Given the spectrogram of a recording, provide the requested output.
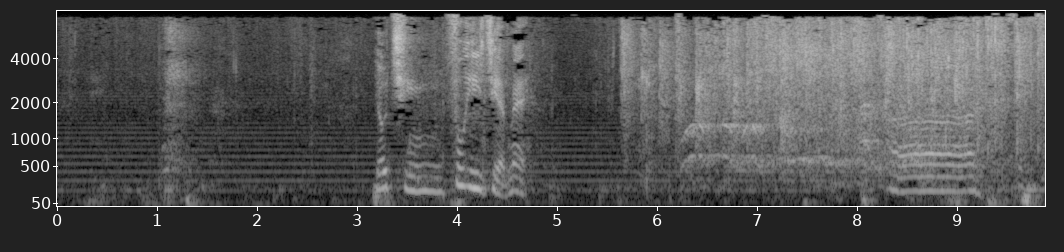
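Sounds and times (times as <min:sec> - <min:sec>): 
speech: 0:03.2 - 0:04.8
audience applause: 0:05.6 - 0:09.8.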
